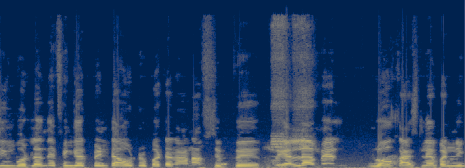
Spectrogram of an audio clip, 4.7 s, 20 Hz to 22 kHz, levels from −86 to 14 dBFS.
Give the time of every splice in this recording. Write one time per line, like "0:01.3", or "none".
none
